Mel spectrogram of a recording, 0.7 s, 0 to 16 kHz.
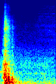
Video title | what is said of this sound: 2024 Mustang Mach-e Premium! Would you buy it? | this feels a little more damped in comparison but I still don't like the thud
